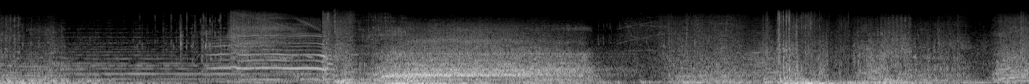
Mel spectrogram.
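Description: Film score music over monster-battle sound effects, with booms and a loud crashing burst about four seconds in, then sharp impacts near the end.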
